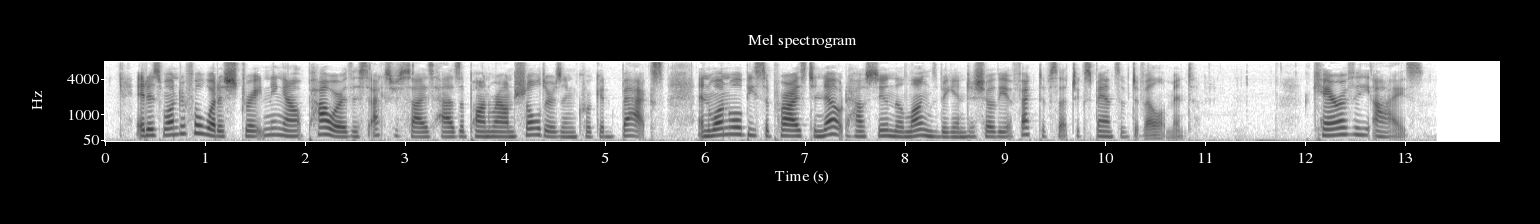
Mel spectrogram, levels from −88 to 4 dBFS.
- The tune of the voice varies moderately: Yes, average, 4.4 semitones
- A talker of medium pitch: No, high, 200 Hz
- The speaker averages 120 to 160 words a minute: No, average, 175 wpm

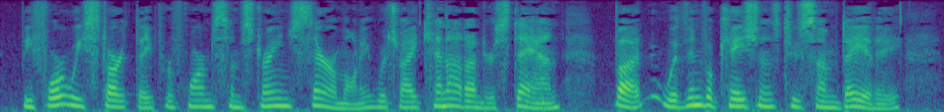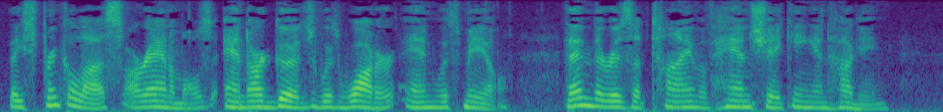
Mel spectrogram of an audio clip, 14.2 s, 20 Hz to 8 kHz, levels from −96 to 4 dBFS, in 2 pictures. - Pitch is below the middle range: No, medium, 160 Hz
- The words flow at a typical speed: Yes, average, 170 wpm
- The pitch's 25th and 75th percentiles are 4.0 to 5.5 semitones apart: No, average, 3.3 semitones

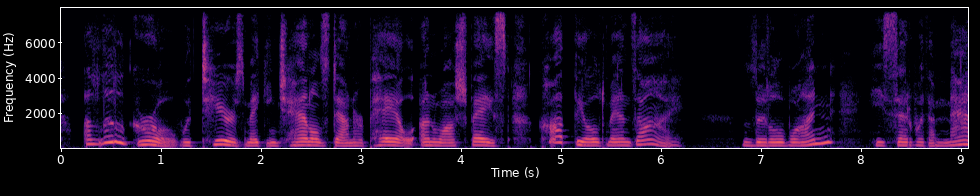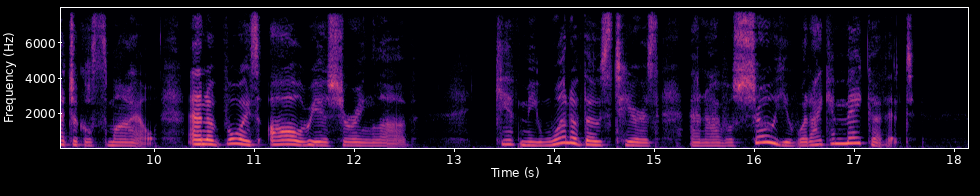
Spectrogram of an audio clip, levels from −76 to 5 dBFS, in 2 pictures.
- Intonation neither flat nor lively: Yes, average, 4.9 semitones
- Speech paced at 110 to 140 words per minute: No, average, 160 wpm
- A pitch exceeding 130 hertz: Yes, medium, 185 Hz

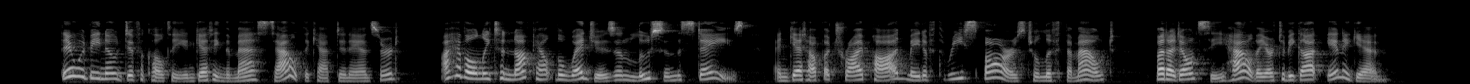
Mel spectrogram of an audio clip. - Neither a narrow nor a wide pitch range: No, wide, 6.3 semitones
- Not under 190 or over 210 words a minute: Yes, fast, 205 wpm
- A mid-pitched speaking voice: No, high, 210 Hz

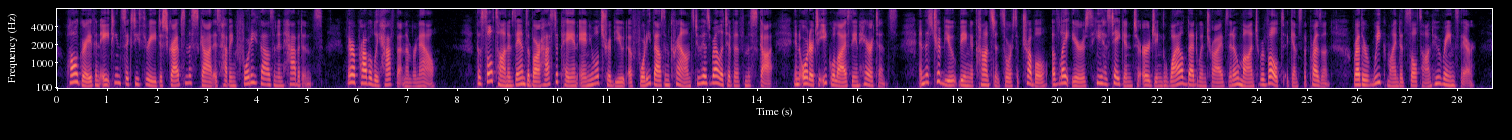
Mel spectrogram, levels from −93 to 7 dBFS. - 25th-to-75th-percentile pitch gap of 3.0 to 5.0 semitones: No, wide, 5.6 semitones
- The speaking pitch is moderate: Yes, medium, 175 Hz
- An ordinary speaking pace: Yes, average, 155 wpm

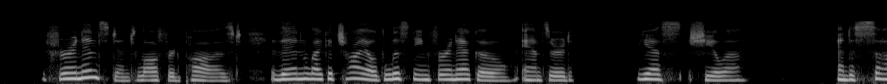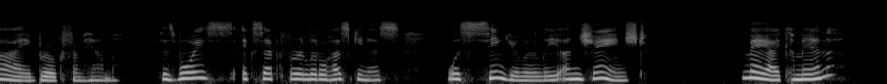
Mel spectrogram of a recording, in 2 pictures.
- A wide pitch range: No, average, 4.5 semitones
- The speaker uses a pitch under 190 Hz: No, high, 225 Hz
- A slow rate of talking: Yes, slow, 120 wpm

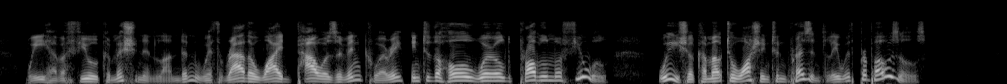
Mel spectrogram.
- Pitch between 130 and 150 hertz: Yes, medium, 140 Hz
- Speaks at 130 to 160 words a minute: No, average, 175 wpm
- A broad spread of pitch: Yes, wide, 6.7 semitones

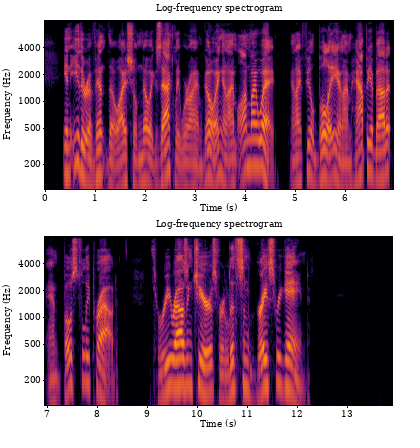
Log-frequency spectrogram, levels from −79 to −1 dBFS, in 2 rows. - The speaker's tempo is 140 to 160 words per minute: Yes, average, 155 wpm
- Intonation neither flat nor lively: No, wide, 7.4 semitones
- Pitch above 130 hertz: Yes, medium, 140 Hz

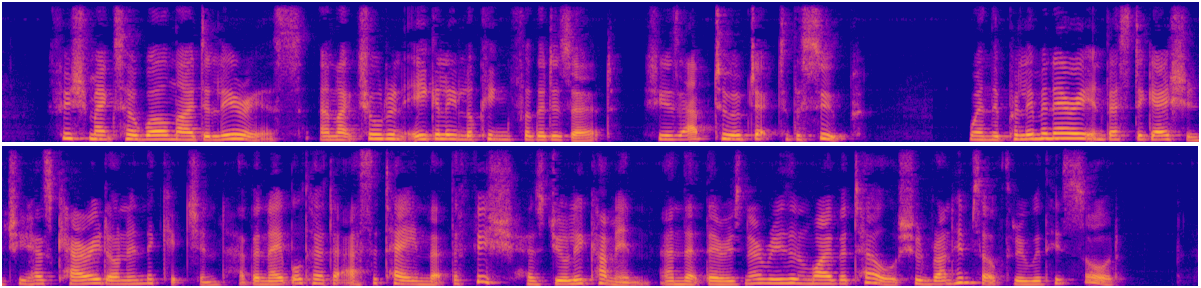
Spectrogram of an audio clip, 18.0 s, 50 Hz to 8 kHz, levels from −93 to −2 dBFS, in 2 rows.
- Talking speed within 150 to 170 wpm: No, average, 200 wpm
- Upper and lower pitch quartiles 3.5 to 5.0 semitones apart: No, average, 2.9 semitones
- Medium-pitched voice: No, high, 220 Hz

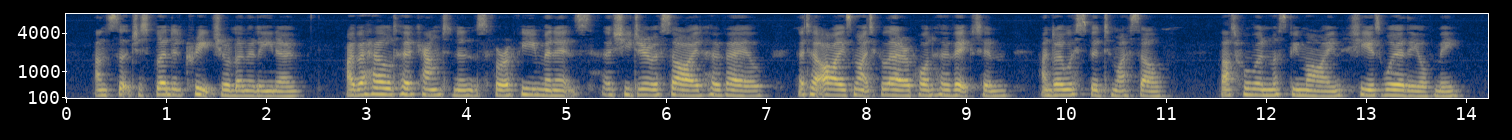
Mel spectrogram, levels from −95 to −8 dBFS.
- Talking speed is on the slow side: No, average, 180 wpm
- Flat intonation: Yes, narrow, 2.1 semitones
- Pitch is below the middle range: No, medium, 185 Hz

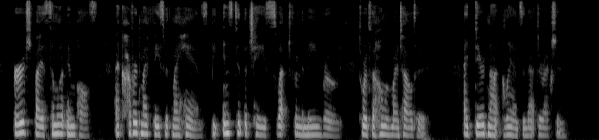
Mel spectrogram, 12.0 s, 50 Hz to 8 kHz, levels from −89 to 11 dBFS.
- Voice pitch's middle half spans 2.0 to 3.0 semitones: Yes, narrow, 2.6 semitones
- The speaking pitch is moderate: Yes, medium, 170 Hz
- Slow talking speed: No, average, 170 wpm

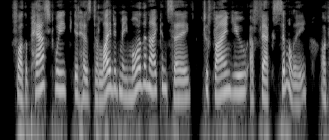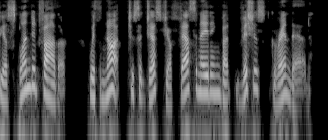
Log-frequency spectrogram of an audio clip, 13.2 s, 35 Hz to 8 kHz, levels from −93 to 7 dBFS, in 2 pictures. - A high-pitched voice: Yes, high, 210 Hz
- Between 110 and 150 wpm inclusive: Yes, average, 145 wpm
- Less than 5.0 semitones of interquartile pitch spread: No, wide, 5.5 semitones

